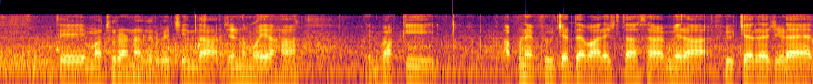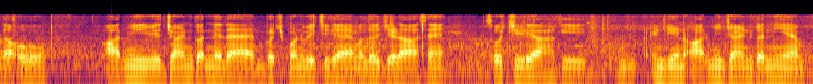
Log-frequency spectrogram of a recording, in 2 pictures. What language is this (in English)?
Dogri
